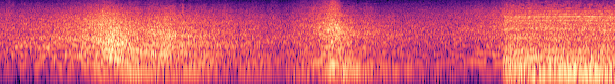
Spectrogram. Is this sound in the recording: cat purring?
no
